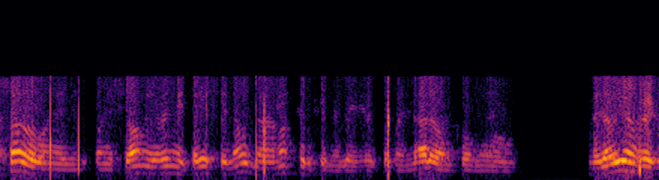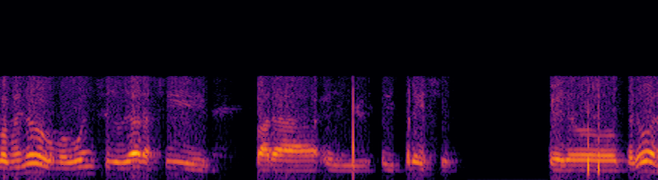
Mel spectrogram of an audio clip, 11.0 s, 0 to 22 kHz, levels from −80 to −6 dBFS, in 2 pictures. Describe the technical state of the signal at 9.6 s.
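At 9.6 s the speech carries a harsh, rasping hiss that rises and falls with its level, confined to a narrow 250 Hz to 3.6 kHz band with nothing above 3.9 kHz. This is G.726 ADPCM coding, present throughout, whose coarse prediction-difference samples point to the 16 kbit/s mode.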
